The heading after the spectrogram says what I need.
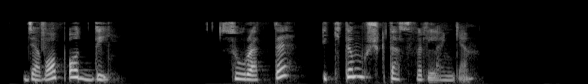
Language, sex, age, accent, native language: Uzbek, female, 12-17, Namangan, Uzbek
